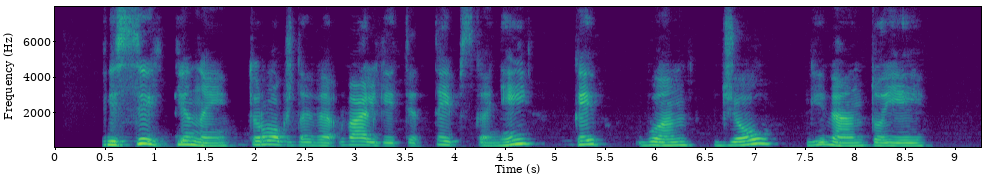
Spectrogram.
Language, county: Lithuanian, Klaipėda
